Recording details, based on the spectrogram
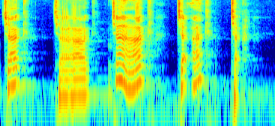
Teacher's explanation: Tenemos vocal corta, larga con tono, rearticulada, glotalizada. · son 5 timbres vocálicos en chac, chac, chac, chac, cha, y cada uno de ellos tiene un significado diferente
